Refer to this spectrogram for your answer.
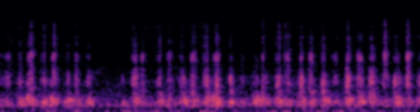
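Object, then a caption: Coated scratch-art paper scraped with a wooden stylus. A wooden stylus scratches away the black coating of a scratch-art paper page in quick, repeated strokes, roughly two per second. Each stroke makes a soft, dry, raspy scratch with a bright edge, with a brief lull just after the first second. The sound stays quiet and steady throughout.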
